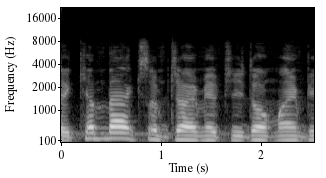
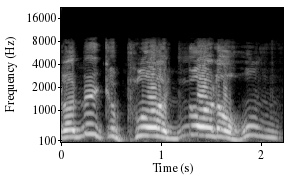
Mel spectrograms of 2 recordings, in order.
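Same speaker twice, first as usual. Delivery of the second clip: loud, high, fast Brooklyn street voice; Brooklyn tough talk; 9 semitones higher, 9 dB louder than usual. Pretend. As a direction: bark it like a Brooklyn wiseguy. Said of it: "get a little more Brooklyn on her".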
